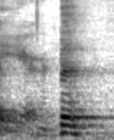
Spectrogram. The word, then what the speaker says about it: bear: And it also helps if you kind of think of it, instead of spelled B-E-A-R, it helps a little bit if you think of it as like B-A-Y-E-R. Bayer.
